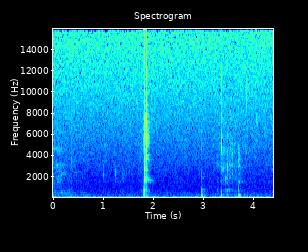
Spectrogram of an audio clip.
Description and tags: Soup slopping
Slopping some soup in a plastic container. Potato and leek. NTG2
eat, glop, spoon, spot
